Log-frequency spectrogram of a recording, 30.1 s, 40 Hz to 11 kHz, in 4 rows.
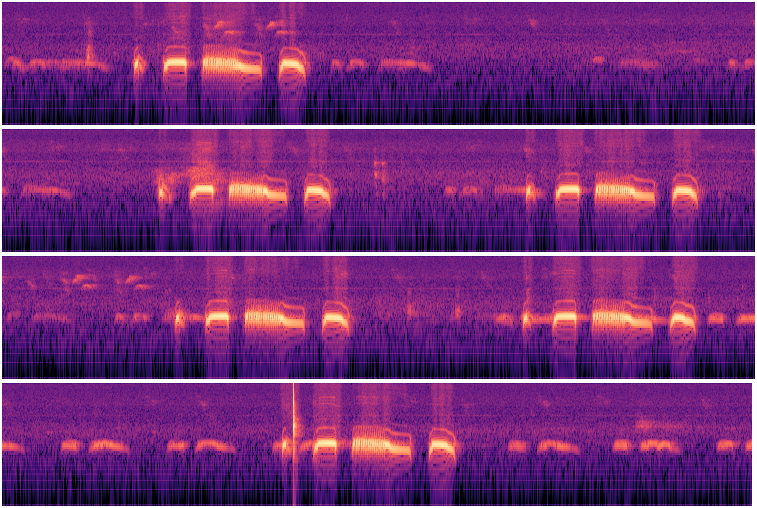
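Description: A spotted dove cooing. It gives about six phrases of several deep coos, a few seconds apart, with softer short coos between them. A single sharp click comes about 25 seconds in.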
